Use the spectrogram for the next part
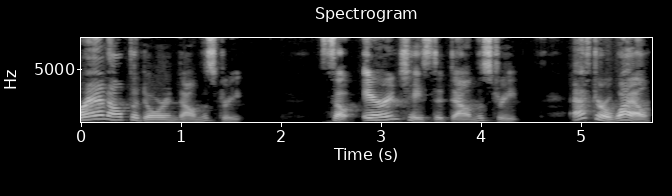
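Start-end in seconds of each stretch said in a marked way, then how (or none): none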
